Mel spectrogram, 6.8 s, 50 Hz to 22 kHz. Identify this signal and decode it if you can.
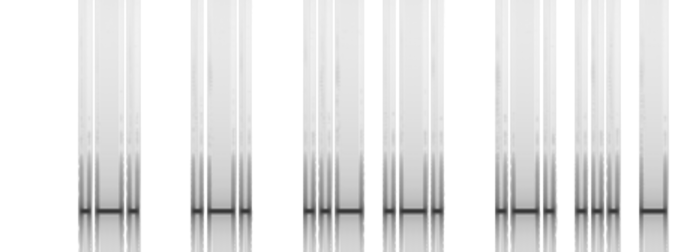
Morse code, heard as a keyed tone, about 15 wpm, 700 Hz. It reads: R R UR RST
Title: Common QSO Phrases Encore 15wpm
